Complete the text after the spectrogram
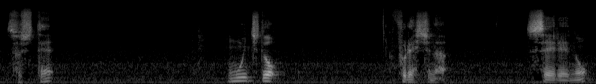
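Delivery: soft, low praying voice with long pauses; solemn prayer. Real, not acted. Pastor praying to the Father in repentance, hushed prayer. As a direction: pray quietly, pausing between short phrases.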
